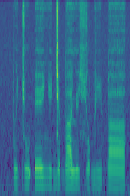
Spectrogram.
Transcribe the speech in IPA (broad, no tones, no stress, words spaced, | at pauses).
pɯcu ʔe ʎeɟɛba lʲɯçobi ba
